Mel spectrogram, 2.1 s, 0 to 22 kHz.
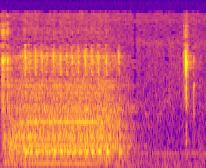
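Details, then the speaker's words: New EFI fuel pump for a Sniper EFI install on a 1987 Chevy El Camino, bench-tested before installation on ground and 12 volts: a steady, even buzzing whir for about a second, stopping cleanly. The pump works. "as you can hear it does work so I don't have to worry about whether I've got a bad pump right off the get-go"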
